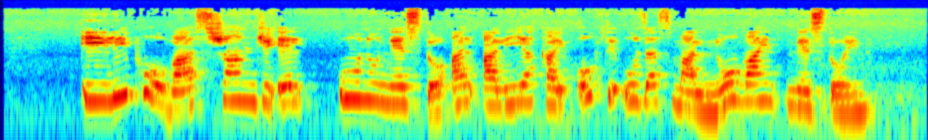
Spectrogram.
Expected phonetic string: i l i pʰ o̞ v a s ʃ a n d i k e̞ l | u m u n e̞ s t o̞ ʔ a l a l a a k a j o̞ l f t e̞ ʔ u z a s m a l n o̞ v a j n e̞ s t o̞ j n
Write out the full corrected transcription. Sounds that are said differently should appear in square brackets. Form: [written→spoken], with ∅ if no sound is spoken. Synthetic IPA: i l i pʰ o̞ v a s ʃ a n [d→d͡ʒ] i [k→ʔ] e̞ l | u [m→n] u n e̞ s t o̞ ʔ a l a l [a→i] a k a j o̞ [l→∅] f t e̞ ʔ u z a s m a l n o̞ v a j [n→nː] e̞ s t o̞ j n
